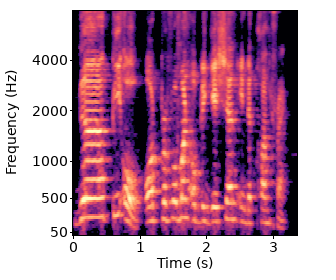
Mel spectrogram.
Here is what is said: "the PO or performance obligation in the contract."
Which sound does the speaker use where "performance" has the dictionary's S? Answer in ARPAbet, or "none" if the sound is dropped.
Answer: none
